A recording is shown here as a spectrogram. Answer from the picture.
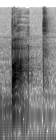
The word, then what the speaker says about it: but: Pero, por ejemplo, el patrón consonante U consonante, ahí la U no suena para nada como en español. De hecho, la U se pronuncia como una A. But.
